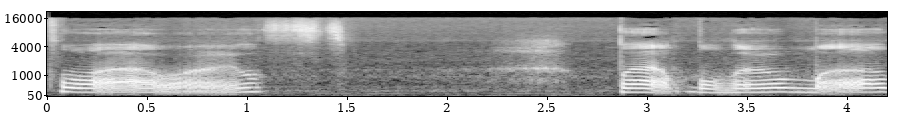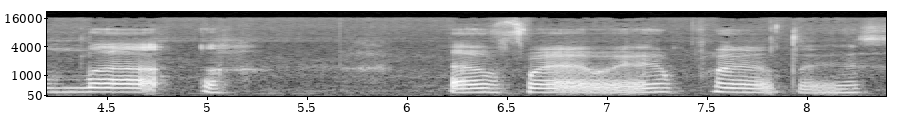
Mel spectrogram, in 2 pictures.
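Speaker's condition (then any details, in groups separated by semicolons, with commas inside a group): ALS; progressive, motorized wheelchair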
